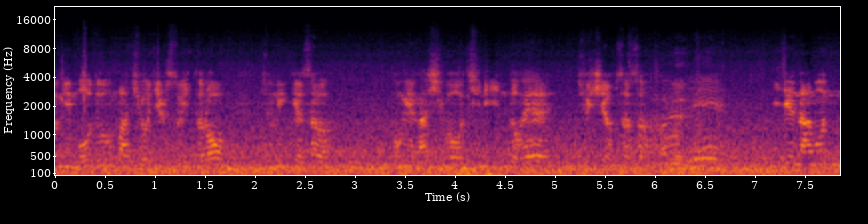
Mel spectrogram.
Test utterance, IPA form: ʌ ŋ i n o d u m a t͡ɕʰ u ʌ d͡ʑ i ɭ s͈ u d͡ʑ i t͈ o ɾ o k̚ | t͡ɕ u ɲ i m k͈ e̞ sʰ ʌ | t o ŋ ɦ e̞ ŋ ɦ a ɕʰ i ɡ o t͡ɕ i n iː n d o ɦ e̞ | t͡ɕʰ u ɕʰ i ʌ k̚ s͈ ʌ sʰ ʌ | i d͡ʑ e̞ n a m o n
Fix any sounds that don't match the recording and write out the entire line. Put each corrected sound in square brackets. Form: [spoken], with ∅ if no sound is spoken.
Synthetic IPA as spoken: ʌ ŋ i [m] o d u m a t͡ɕʰ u ʌ d͡ʑ i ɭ s͈ u [∅] i t͈ o ɾ o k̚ | t͡ɕ u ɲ i m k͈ e̞ sʰ ʌ | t o ŋ ɦ e̞ ŋ ɦ a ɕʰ i ɡ o t͡ɕ i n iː n d o ɦ e̞ | [t͡ɕ] u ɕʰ i ʌ [p̚] s͈ ʌ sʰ ʌ | i d͡ʑ e̞ n a m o n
